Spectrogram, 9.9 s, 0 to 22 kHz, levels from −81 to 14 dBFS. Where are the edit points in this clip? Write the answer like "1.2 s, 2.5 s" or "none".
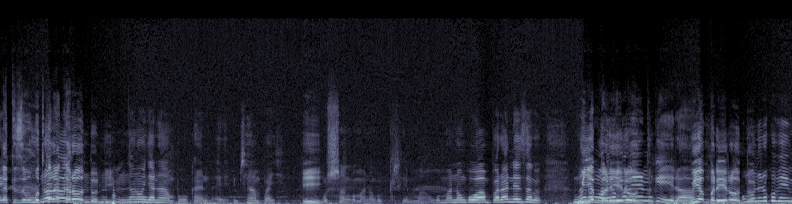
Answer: none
